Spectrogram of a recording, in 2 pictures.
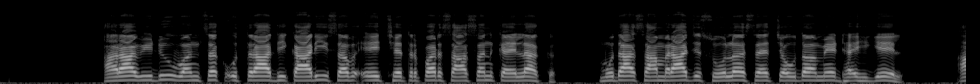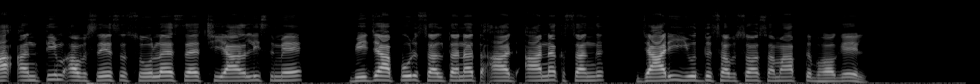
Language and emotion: Maithili, neutral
